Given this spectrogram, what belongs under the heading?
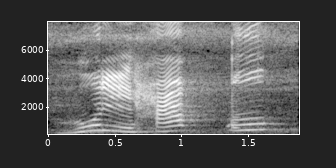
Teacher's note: फयअलमून अन्नहुल हक़्क़ु, अन पे गुन्ना हो रहा है, नून मुशद्दद है सख्ती से, हुल हक़्क़ु पहला हा मोटा, हक़्क़ु का हा बारीक है, हलक से निकालेंगे, हक़्क़ु क़ाफ मोटा, अन्नहुल हक़्क़ु मोटे हरूफ 7 हैं, ख़ा क़ाद ग़ात ता ज़ा ग़ैन क़ाफ।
